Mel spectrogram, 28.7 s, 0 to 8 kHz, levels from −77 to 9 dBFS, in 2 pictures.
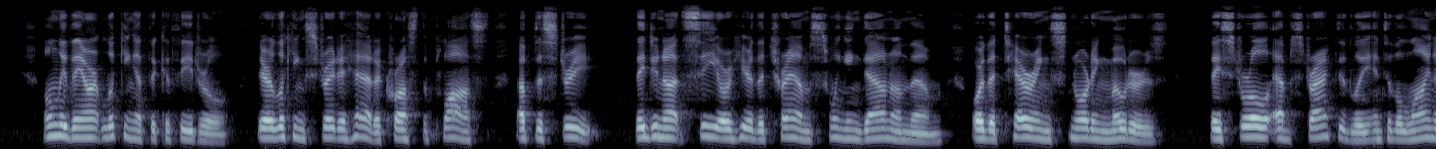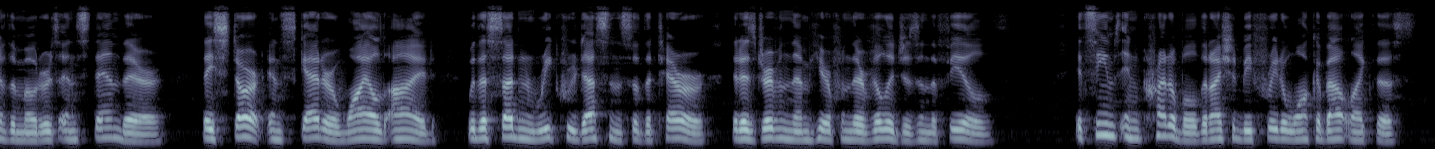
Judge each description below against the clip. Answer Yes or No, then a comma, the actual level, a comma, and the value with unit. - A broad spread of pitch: No, average, 3.4 semitones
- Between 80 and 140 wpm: No, average, 175 wpm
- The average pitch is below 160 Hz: Yes, low, 135 Hz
